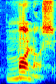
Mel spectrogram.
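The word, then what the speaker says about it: μόνος: So to pronounce it, monos, monos. The emphasis on the first syllable, monos. And monos means alone.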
